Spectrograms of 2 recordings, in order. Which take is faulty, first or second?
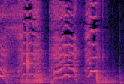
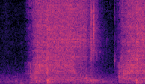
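first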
